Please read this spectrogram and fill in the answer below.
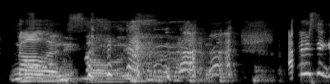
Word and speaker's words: New Orleans: Yeah, you did notice how I pronounced New Orleans, right? Nolans.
